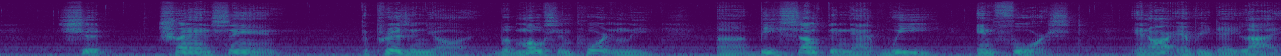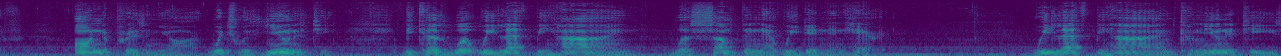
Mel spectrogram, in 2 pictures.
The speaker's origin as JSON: {"language": "English", "town": "East Palo Alto", "region": "California", "country": "United States", "tie": "born or raised there", "said": "I'm from East Palo Alto, so in 1992, East Palo Alto was unfortunately the murder capital of the United States."}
